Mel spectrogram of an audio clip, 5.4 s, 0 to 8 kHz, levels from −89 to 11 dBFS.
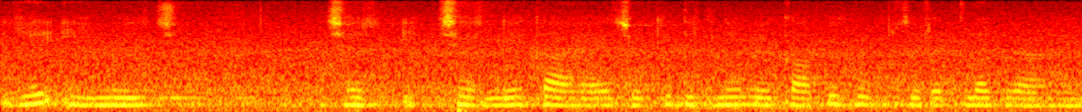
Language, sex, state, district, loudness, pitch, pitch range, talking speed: Hindi, female, Uttarakhand, Tehri Garhwal, -16 LUFS, 200 Hz, 190-210 Hz, 165 wpm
